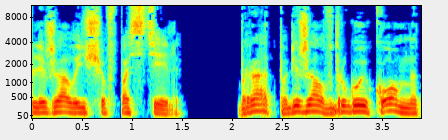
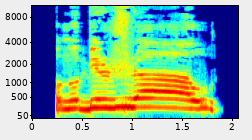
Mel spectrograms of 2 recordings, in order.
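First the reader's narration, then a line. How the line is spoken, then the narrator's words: Through tears. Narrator (Russian): говорила она сквозь слезы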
